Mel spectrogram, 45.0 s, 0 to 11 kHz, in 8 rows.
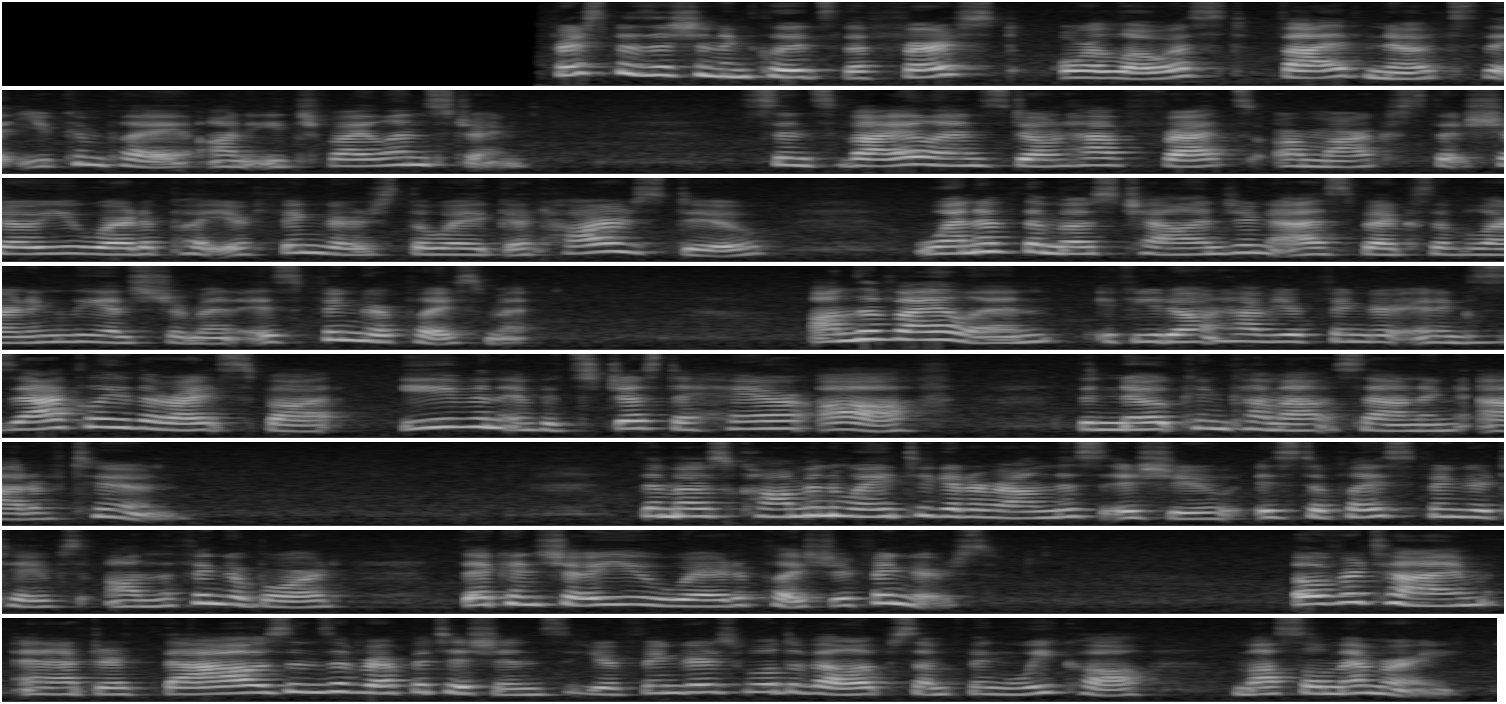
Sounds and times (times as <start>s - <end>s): Speech: 2.0s - 7.6s, 8.4s - 19.0s, 20.0s - 28.9s, 30.6s - 37.6s, 38.6s - 45.0s.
